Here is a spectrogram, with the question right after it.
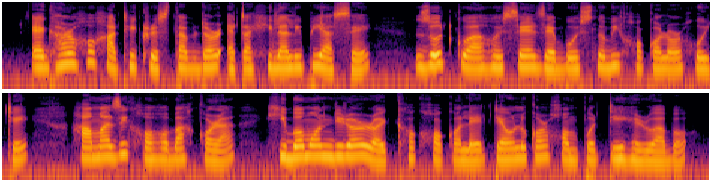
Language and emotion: Assamese, neutral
